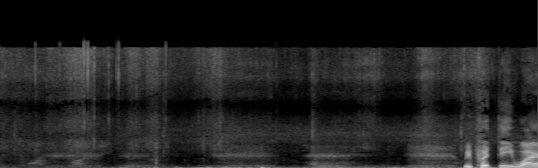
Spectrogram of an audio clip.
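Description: A cow tears at grass while grazing.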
